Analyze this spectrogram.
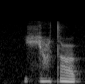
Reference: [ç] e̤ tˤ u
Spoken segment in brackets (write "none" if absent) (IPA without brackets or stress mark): ç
